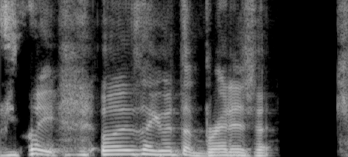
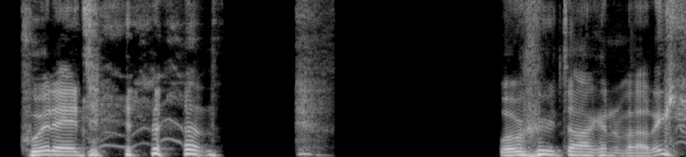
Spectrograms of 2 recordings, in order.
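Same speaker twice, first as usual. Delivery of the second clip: stifled laughter with swooping pitch; 2 semitones higher, 3 dB quieter than usual. Trying to change the subject while holding back laughter: trying not to laugh. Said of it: "I'm trying not to fucking laugh".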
